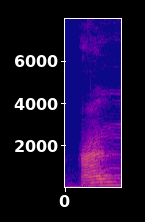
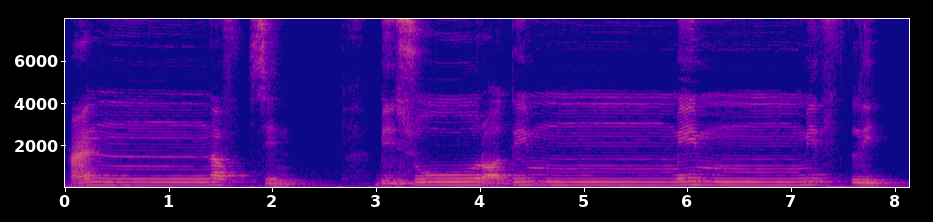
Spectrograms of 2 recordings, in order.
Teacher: ini idghamnya bigunnah, ada dengungnya, sehingga tidak langsung ke huruf setelahnya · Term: idgham bigunnah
